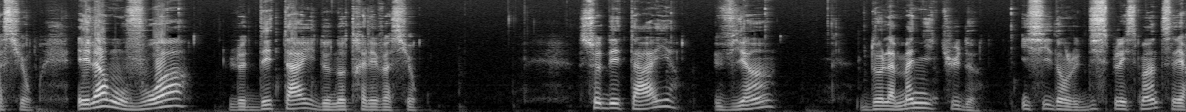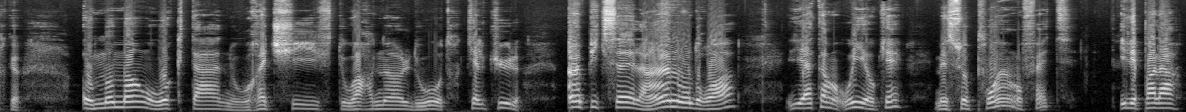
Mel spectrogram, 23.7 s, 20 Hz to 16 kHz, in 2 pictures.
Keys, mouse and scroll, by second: 1.6 click, 2.1 middle click, 2.1-3.7 scroll up 5, 2.6 middle click, 2.9 middle click, 3.3 middle click, 3.6 middle click, 6.6-7.5 drag, 8.6-10.0 drag.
